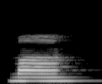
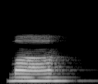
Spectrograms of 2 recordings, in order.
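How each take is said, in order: First: The pitch stays level and high throughout. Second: The same.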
